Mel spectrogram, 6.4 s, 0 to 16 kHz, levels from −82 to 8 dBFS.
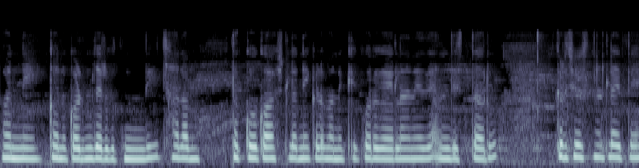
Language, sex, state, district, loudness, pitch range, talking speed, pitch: Telugu, female, Andhra Pradesh, Guntur, -16 LUFS, 225-245 Hz, 150 wpm, 235 Hz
